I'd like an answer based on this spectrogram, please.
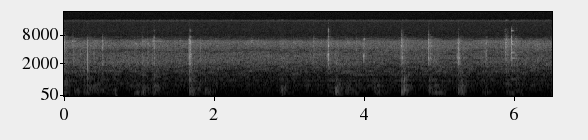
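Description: Faint, irregular light clicks and taps, about a dozen, as a metal tool touches parts on a TV circuit board, over a low hiss.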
